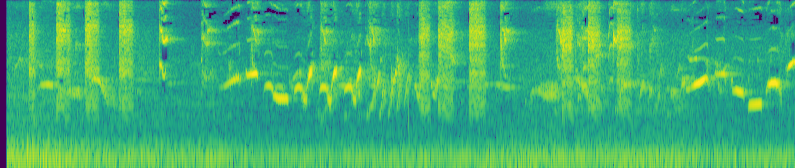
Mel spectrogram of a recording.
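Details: White-rumped shama in Babagan village, Lasem, being prepared for a practice singing contest: loud varied song of whistled slurs, sharp chattering notes and rising and falling phrases, with a low hum behind.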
